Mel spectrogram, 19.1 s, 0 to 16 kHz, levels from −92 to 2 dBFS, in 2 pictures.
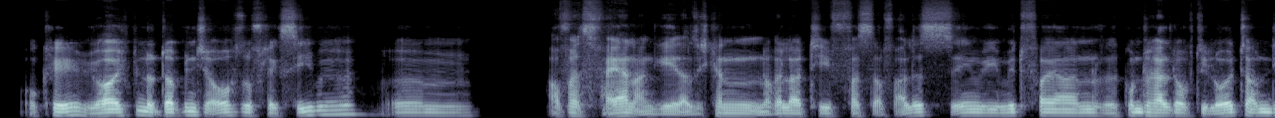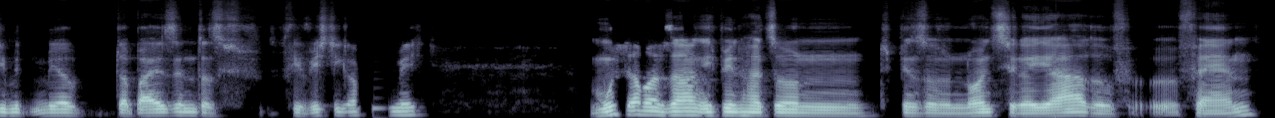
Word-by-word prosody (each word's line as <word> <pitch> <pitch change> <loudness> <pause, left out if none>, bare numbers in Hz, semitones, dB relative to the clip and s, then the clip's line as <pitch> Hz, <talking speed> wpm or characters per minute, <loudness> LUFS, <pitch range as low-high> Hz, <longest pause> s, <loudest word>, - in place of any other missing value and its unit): Okay, 105 -1 +1
ja, 95 +4 +7
ich 100 0 +2
bin 120 +1 -2
da 105 - +5
da 95 - +5
bin 115 +3 -1
ich 100 - -2
auch 100 +1 +1
so 100 -1 -1
flexibel, 125 +11 -4 0.2
ähm, 95 0 -8 0.5
auch - - -8
was - - -2
Feiern - - +3
angeht. 75 +1 -2
Also, 75 +2 -4
ich - - -10
kann 85 -4 -2
relativ 85 +1 -2
fast - - -6
auf - - -10
alles 100 +1 -3
irgendwie 95 -1 -1
mitfeiern. 95 -2 -1
Äh, - - -17
kommt 100 +2 0
halt 95 0 +3
auch 90 -3 +1
die - - -4
Leute 95 0 +3
an, 100 +1 +2
die 100 - +1
mit 100 0 -3
mir 95 0 0 0.2
dabei 95 +1 +2
sind. 105 0 -1
Das 85 - -3
ist - - -12 0.3
v 140 - -35
viel 90 -4 -7
wichtiger 105 +3 -4
für 125 +3 -17
mich. 115 +1 -2 1.2
Muss 115 +9 +1
aber 120 -3 +4
sagen, 110 0 +5
ich 100 0 +3
bin 105 0 +3
halt 100 -2 +3
so 95 -1 +4
'n 85 -2 -2
ich - - -18
bin 90 -1 -2
so 85 -1 -2
'n 80 0 -3
90er 95 -1 +2
Jahre 90 -1 +4
F 75 - -13 0.2
äh, 65 - -6
Fan. 85 - -2
95 Hz, 190 wpm, -24 LUFS, 85-100 Hz, 1.2 s, ja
